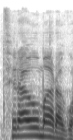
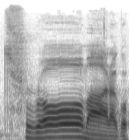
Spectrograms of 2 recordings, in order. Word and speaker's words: trauma: 우리가 그 트라우마라고 하는 게 영어로는 trauma라고 발음이 됩니다. 그래서 Trauma.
